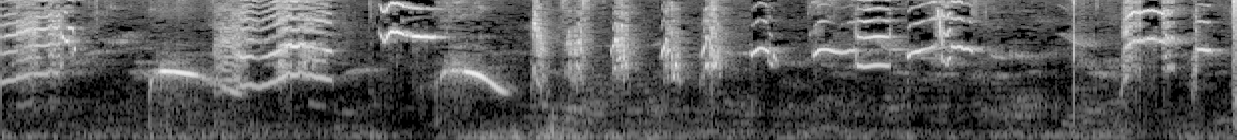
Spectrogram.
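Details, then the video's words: Oriental magpie-robin of wild forest stock in varied song: looping falling whistles, clear upward slurs and trills interspersed with harsh scratchy notes in quick, uneven bursts, low rustling noise underneath. "BURUNG KACER ALAS AMAR"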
